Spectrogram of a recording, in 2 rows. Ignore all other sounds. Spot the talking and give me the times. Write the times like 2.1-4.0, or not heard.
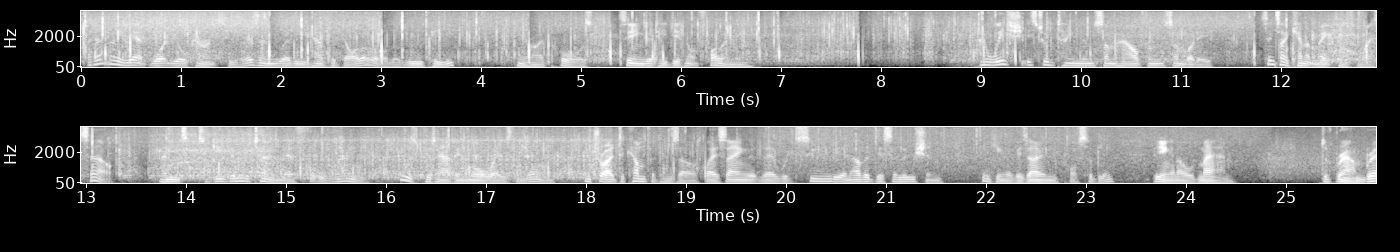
0.1-6.8, 8.9-24.5, 25.3-25.8.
